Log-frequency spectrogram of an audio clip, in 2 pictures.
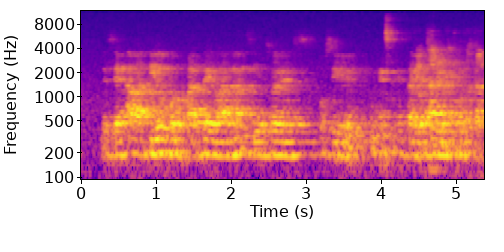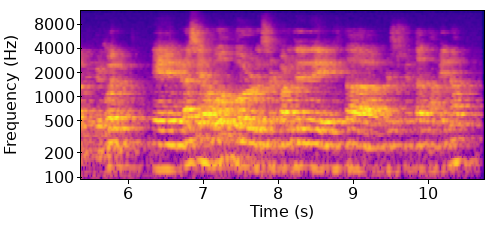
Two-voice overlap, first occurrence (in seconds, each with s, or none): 4.5 s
